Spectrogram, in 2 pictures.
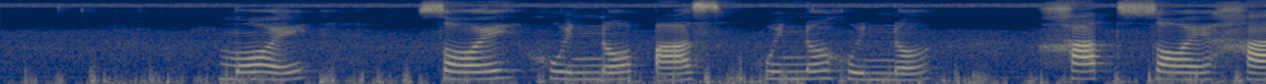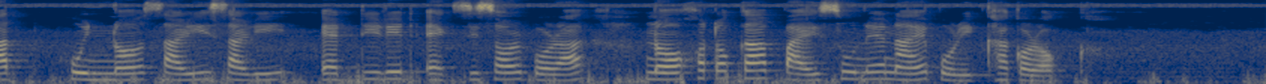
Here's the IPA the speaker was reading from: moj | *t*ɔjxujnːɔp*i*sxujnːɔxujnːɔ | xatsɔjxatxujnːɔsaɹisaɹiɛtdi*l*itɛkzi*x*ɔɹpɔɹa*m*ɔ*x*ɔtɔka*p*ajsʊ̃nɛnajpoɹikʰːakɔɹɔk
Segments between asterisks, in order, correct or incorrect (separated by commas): incorrect, incorrect, incorrect, incorrect, incorrect, correct, correct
